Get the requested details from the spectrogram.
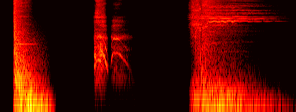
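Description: A hard blow lands on a glass pane that holds without breaking, then a short strained grunt, then a second heavier strike that leaves a bright, ringing resonance fading out.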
